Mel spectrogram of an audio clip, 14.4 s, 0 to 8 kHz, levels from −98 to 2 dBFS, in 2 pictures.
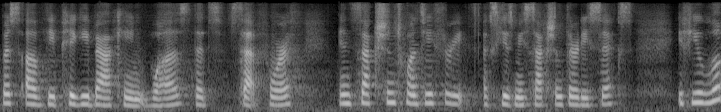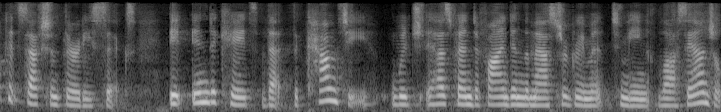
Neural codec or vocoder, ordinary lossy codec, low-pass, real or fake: codec, 16 kHz, about 1 kbps, DyCAST, with the encoder's durations; AAC, 32 kbps; 7.2 kHz; fake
